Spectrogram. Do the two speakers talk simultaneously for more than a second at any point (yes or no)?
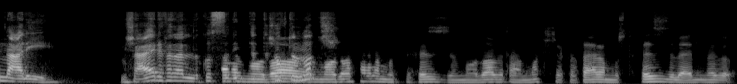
yes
